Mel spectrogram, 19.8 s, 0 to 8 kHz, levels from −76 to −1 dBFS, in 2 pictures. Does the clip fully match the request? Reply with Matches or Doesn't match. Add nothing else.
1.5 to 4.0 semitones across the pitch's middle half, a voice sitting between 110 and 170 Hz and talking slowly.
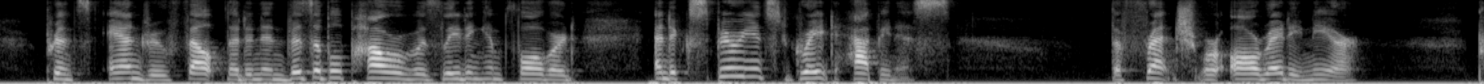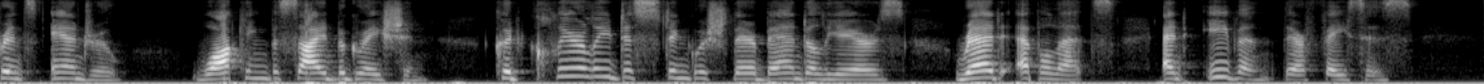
Doesn't match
